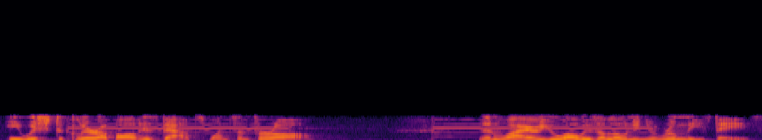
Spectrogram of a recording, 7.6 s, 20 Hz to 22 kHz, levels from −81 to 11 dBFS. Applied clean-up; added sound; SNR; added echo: none; Electric guitar; 19 dB; reverberation time 0.4 s.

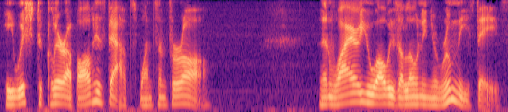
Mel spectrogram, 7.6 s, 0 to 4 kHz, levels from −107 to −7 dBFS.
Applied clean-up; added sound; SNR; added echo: none; none; none; none.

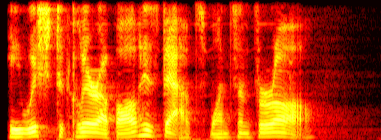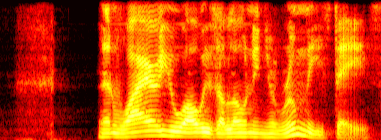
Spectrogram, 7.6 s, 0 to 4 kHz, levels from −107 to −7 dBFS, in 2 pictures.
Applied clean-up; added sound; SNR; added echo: neural mask model DeepFilterNet 3.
